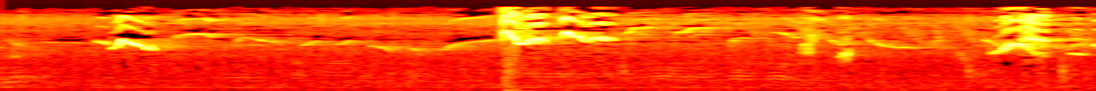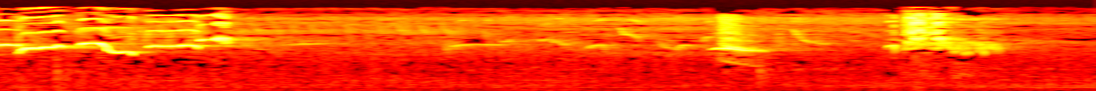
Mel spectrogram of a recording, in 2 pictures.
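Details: Oriental magpie-robin singing as a lure to set other birds singing: high whistled phrases with rising and falling slurs mixed with harsh chattering notes, delivered in scattered bursts over about eleven seconds.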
